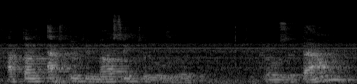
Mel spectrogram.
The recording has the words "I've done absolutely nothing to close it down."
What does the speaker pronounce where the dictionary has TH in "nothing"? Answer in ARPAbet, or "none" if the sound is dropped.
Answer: S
